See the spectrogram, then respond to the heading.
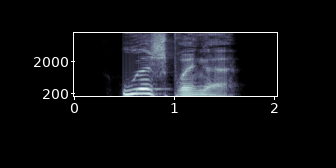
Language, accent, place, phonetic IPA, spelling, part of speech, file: German, Germany, Berlin, [ˈuːɐ̯ˌʃpʁʏŋə], Ursprünge, noun, De-Ursprünge.ogg
- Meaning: nominative/accusative/genitive plural of Ursprung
